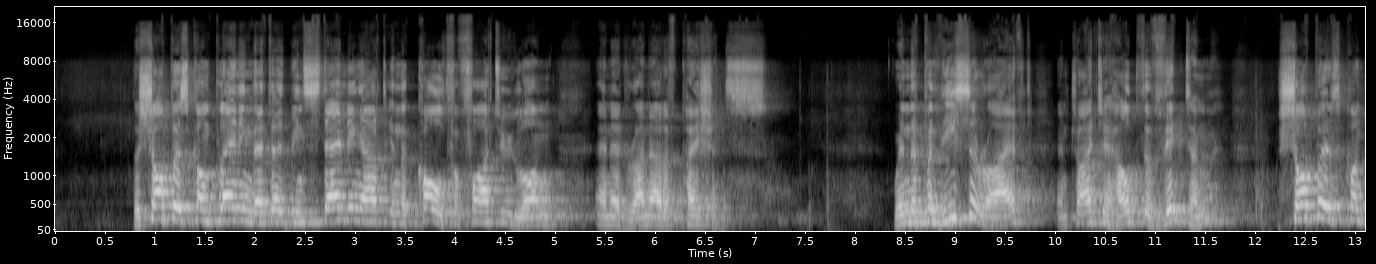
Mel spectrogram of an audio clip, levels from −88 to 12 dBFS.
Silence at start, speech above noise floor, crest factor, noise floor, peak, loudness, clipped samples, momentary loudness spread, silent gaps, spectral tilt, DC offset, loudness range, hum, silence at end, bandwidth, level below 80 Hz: 0.8 s; 44 dB; 14 dB; -57 dBFS; 0 dBFS; -14 LUFS; under 0.1%; 10 LU; none; -3 dB/octave; under 0.1%; 5 LU; none; 0 s; 19 kHz; -66 dBFS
